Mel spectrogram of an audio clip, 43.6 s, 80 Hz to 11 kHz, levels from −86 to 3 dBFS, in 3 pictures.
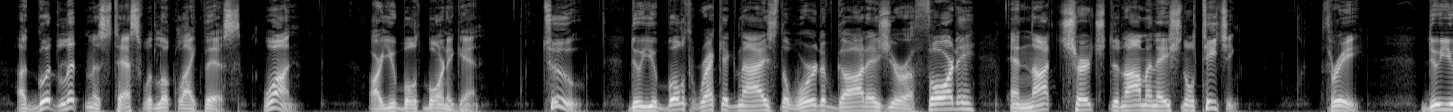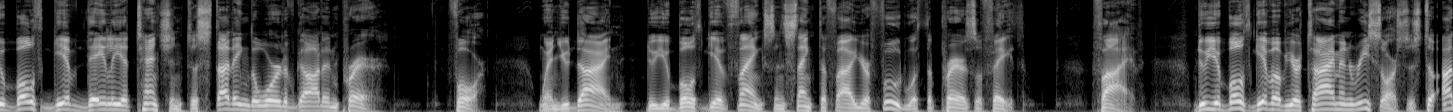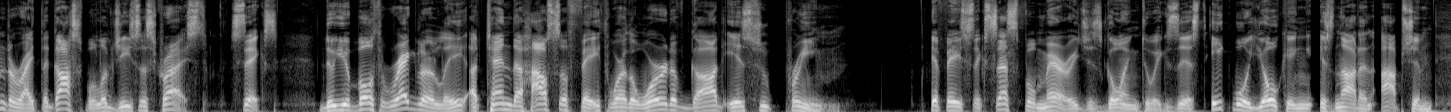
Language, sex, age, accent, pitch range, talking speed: English, male, 60-79, American, 90-140 Hz, 155 wpm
